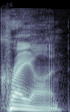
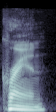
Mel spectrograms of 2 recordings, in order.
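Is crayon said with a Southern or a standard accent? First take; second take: standard; Southern. First: The word is said with a standard accent. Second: The word is said with a Southern accent.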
